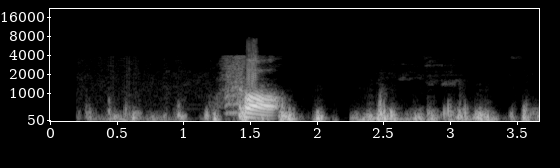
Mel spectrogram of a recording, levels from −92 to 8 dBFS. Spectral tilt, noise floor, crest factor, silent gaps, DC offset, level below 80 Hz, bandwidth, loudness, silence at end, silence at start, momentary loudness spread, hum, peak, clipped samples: -8.5 dB/octave; -40 dBFS; 20 dB; none; under 0.1%; -38 dBFS; 4.8 kHz; -20 LUFS; 0.05 s; 0.45 s; 25 LU; none; -2 dBFS; under 0.1%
